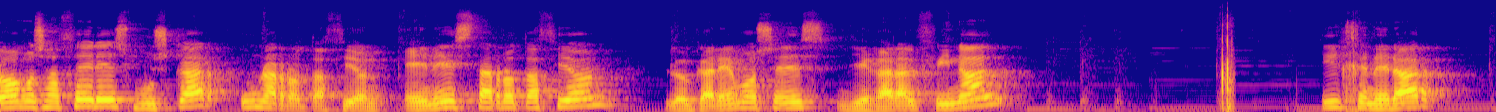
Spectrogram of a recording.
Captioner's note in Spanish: crack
